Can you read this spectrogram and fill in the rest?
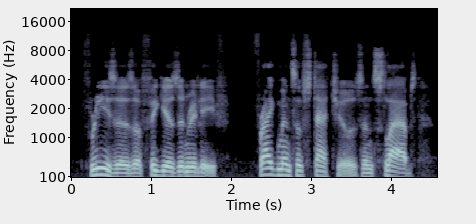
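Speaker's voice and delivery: plain reading voice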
